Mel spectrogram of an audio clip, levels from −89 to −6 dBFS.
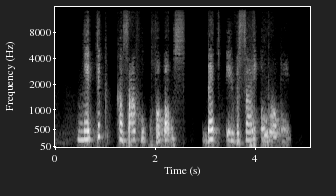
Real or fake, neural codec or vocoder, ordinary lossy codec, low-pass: fake; codec, 44.1 kHz, 0.9 kbps, DAC; AAC, 48 kbps; 14.4 kHz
